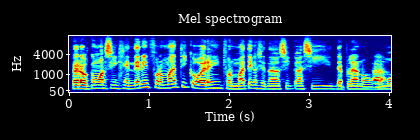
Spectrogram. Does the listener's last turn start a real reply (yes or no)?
yes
